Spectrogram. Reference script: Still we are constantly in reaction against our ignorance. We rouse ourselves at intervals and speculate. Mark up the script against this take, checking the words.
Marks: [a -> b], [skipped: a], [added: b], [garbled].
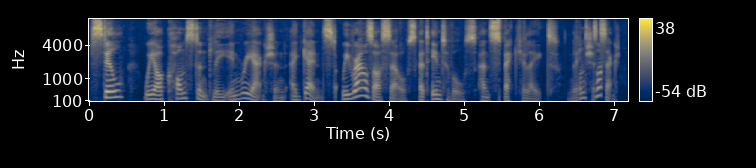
Still we are constantly in reaction against [skipped: our ignorance.] We rouse ourselves at intervals and speculate. [garbled]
